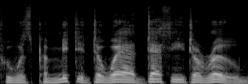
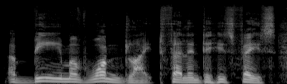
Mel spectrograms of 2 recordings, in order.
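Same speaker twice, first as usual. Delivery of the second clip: ordinary delivery, nothing marked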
